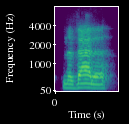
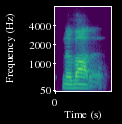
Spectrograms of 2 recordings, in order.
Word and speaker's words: Nevada: that if y'all remember never pronounced the state of Nevada Nevada it's Nevada anyone who tells otherwise ain't from there ain't from the area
